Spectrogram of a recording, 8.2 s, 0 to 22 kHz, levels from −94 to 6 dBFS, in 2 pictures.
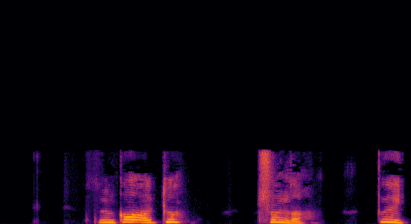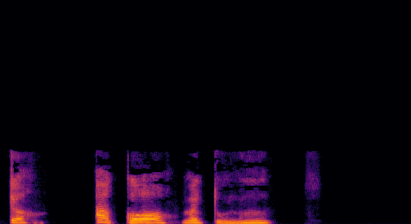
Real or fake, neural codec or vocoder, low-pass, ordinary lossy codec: fake; codec, 16 kHz, 2 kbps, FreqCodec, smaller model; 7.2 kHz; MP3, 32 kbps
